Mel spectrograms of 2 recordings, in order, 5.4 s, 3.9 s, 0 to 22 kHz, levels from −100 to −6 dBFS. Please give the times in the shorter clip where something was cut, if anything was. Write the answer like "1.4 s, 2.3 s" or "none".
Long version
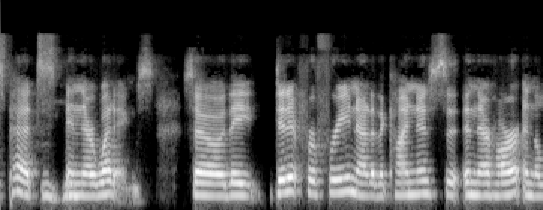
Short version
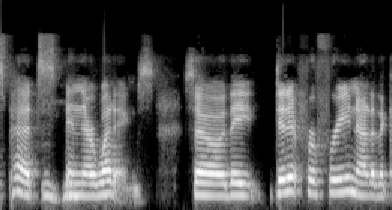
none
